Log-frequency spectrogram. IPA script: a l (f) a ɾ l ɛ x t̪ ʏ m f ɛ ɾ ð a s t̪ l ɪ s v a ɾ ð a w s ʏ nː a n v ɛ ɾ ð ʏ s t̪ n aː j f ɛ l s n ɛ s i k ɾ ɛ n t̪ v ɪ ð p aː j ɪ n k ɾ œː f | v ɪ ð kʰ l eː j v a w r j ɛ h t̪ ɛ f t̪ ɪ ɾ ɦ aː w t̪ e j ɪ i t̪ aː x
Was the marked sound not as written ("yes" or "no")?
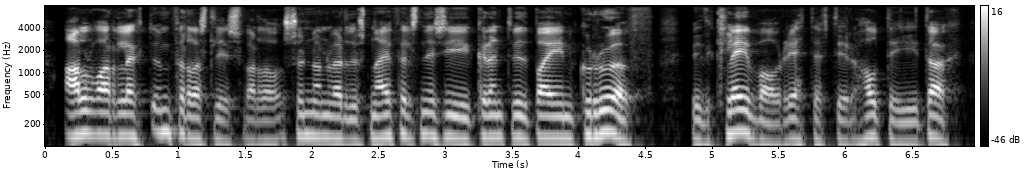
yes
